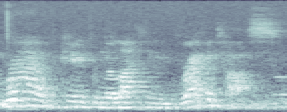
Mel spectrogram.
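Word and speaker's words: grave: Or rather, grav, as it would have been pronounced in the original French.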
